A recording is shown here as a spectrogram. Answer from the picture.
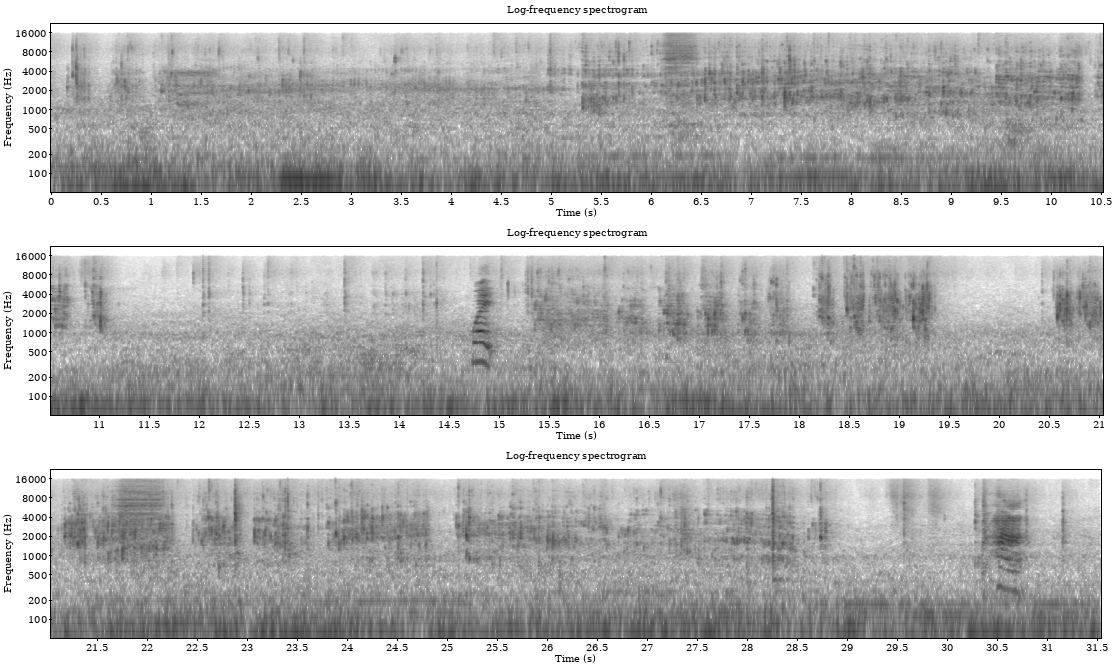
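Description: Water splashing and trickling in a paddling pool, stirred by small toy boats moving on it, in irregular small splashes and drips. A brief voice sounds about fifteen seconds in.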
